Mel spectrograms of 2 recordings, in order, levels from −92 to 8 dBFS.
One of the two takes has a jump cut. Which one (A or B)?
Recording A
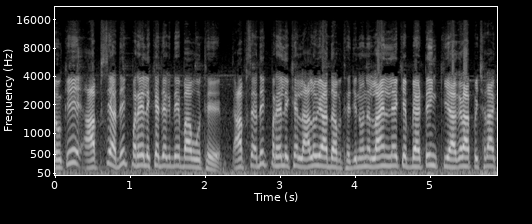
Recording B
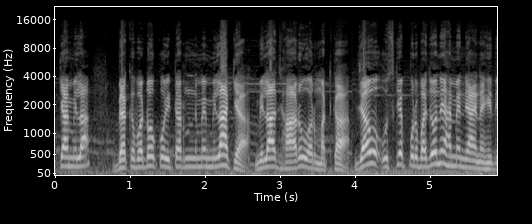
B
